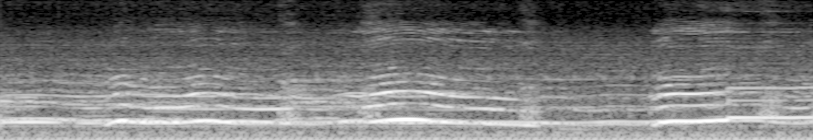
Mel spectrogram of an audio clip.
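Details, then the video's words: A steady, low hum runs under continuous overlapping howls from a household of four huskies and a Pomeranian. The voices slide up and down and swell near the middle and end. "the noise of my four huskies and Pomeranian"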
